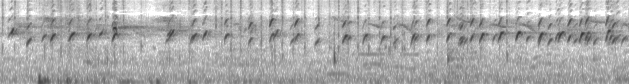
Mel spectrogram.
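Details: Many European goldfinches twittering together, calls meant to excite males into singing: bright, fast, overlapping chirps and liquid trills packed closely, with a low thump near the start.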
